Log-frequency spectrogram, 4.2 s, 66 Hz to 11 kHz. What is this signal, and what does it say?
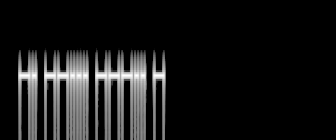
Morse code, heard as a keyed tone, about 30 wpm, 700 Hz. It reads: N78T
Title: Common Cut Numbers - 4-Digit 30wpm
